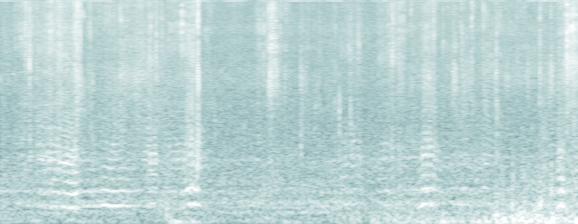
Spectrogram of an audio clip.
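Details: Bees at work in an open hive, microphone placed down inside, sunny and breezy: low drone with short rising buzzy swells, wind rumble growing louder toward the end.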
